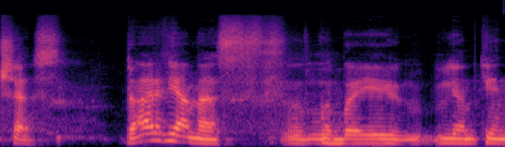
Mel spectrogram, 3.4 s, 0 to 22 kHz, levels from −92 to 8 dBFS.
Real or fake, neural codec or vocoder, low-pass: fake; codec, 44.1 kHz, 2.6 kbps, SNAC; 14.4 kHz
